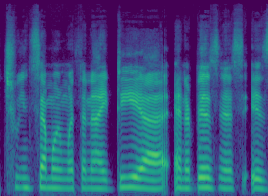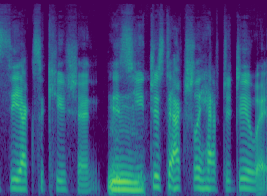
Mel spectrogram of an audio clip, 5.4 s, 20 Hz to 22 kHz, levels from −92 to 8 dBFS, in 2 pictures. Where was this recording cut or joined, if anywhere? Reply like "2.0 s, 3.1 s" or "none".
none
